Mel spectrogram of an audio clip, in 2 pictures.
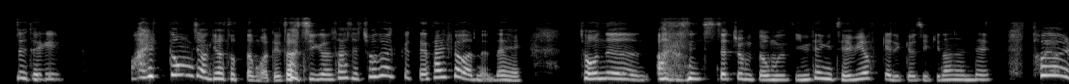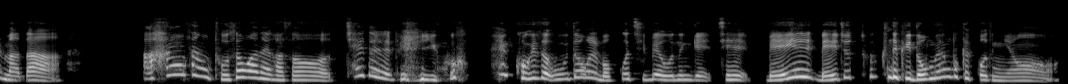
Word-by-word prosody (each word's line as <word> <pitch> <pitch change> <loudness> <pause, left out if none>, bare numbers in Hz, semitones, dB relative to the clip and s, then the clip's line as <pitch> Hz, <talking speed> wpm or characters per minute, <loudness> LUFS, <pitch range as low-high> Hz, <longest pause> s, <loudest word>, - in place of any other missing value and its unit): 네 295 -2 -2
되게 240 0 -4 0.7
활동적이었었던 340 - +2
것 185 - -8
같아요. 190 - -3
저 230 - +8
지금 235 -2 -1
사실 280 0 -2
초등학교 360 - -2
때 235 -2 -3
살펴 335 +4 +2
봤는데 210 - -2 0.6
저는 255 -6 +2
아니 255 -2 +3 0.3
진짜 245 -1 -2
좀 245 -2 -3
너무 210 0 0
인생이 220 +7 0
너무 - - -13
재미없게 240 +3 -1
느껴지긴 195 0 -7
하는데 215 0 -2 0.4
토요일마다 220 - +1 0.8
아 - - -5
항상 440 - 0
도서관에 275 +4 +3
가서 200 -3 -1
책을 370 - -1
빌리고 225 +1 -1 0.6
거기서 285 -1 +3
우동을 275 +6 -2
먹고 185 +6 -3
집에 230 -1 -2
오는 210 0 0
게 195 -4 -4
제일 215 -4 -2
매일, 275 - +4
매주 220 +12 +1
토 360 - -9
근데 335 -1 +5
그게 280 -3 +4
너무 235 +6 +5
행복했거든요. 190 - -3
240 Hz, 295 characters per minute, -22 LUFS, 210-300 Hz, 0.8 s, 저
